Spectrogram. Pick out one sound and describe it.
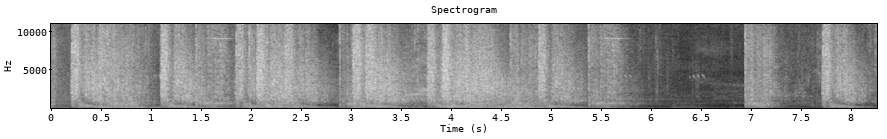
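A shotgun fires in loud, booming blasts.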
